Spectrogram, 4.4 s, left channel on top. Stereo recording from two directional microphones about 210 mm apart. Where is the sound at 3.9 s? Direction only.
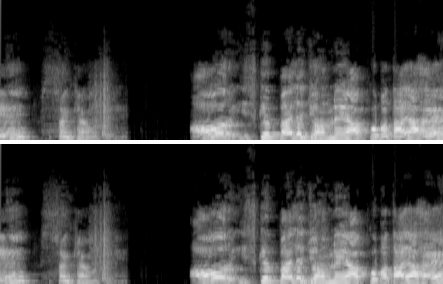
30° right (ahead or behind).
